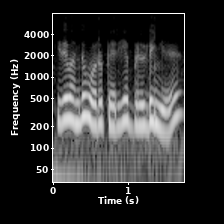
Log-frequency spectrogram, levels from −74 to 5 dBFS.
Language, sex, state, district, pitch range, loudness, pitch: Tamil, female, Tamil Nadu, Nilgiris, 205-255 Hz, -12 LUFS, 230 Hz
